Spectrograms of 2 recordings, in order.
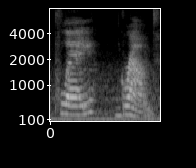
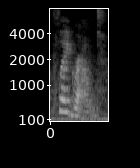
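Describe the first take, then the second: First: "Playground" split in two, a clear pause between play and ground; segmented syllables. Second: Said in the usual way. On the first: Shown as a demonstration. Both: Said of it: "combining and segmenting syllables".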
